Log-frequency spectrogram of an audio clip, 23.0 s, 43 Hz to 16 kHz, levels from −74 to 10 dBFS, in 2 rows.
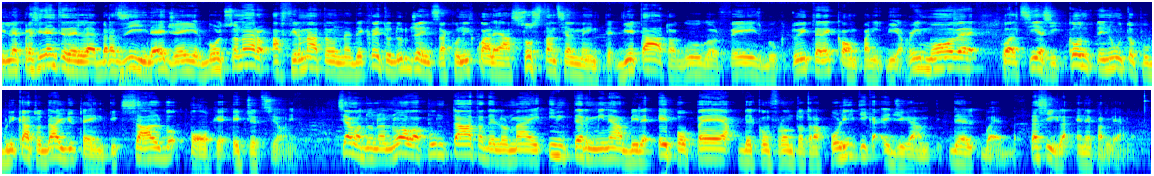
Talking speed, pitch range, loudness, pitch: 140 wpm, 115-160 Hz, -16 LUFS, 125 Hz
